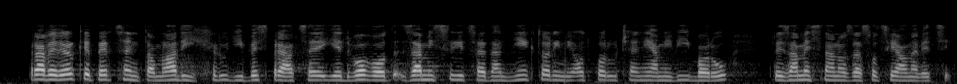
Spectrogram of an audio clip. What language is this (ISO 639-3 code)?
slk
